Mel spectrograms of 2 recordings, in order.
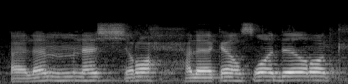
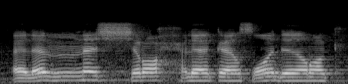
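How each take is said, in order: Both takes have the same delivery.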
